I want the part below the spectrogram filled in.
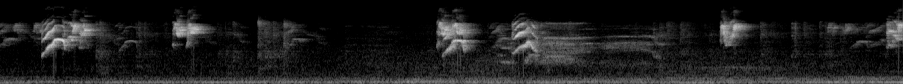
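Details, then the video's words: Male budgerigar in full song: bright, scratchy chirps repeated every one to two seconds, some falling sharply in pitch, with a steady low background hum throughout. "falk australi gacor"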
